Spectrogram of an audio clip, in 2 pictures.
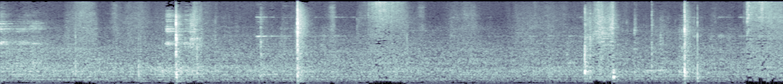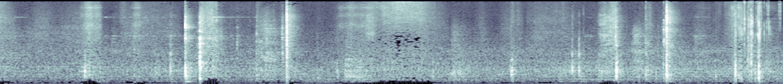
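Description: Trading cards and fingers handled on a wooden tabletop: irregular sharp taps and clicks, with short rustling scrapes in between.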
